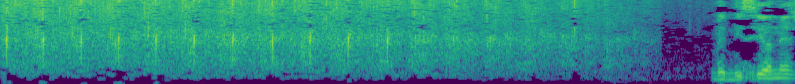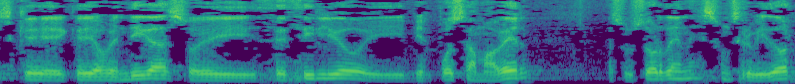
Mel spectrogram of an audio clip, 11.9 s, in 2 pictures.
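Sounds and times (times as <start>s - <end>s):
audience applause: 0.0s - 5.0s
speech: 5.3s - 11.9s.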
